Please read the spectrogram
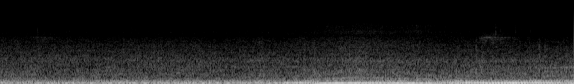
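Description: A small car's engine and road rumble heard from inside the cabin as it drives slowly. About halfway through it grows louder, with the engine note rising slightly as the car picks up speed.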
